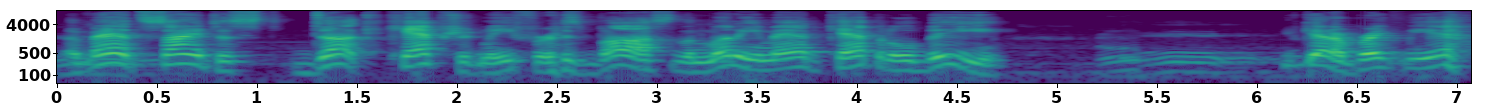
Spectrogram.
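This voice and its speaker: A man's voice: on the high side, lively intonation, unhurried, bright, forceful tone, voice pushed up. A man voicing a pompous, boastful magical talking book in a goofy cartoonish voice.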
